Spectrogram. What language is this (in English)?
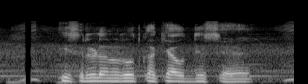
Hindi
